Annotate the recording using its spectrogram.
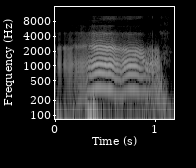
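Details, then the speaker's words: Baby crying during stethoscope assessment, the normal infant noise that competes with heart, breath and bowel sounds in infant auscultation; a brief rising and falling cry. "that's my audio for the little baby noises that they make while you're trying to listen to them"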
